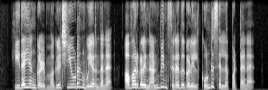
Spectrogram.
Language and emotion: Tamil, happy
